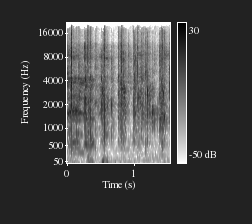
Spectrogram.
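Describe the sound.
Audience applause welcoming a guest onto a show, a steady crackle of many hands clapping at moderate volume, with a voice speaking over it at the start.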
